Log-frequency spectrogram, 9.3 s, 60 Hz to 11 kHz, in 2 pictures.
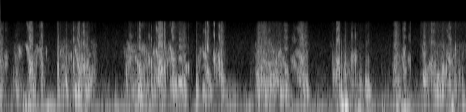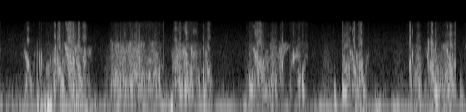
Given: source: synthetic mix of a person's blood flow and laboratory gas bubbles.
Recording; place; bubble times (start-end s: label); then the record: Doppler ultrasound of blood flow; subclavian vein
0.00-0.09 s: bubbles
0.12-0.50 s: bubbles
0.56-0.97 s: bubbles
1.23-1.92 s: bubbles
1.95-2.29 s: bubbles
2.53-3.10 s: bubbles
3.29-3.73 s: bubbles
3.91-4.11 s: bubbles
4.19-4.66 s: bubbles
4.89-5.58 s: bubbles
5.75-6.29 s: bubbles
6.37-6.79 s: bubbles
7.11-7.73 s: bubbles
8.08-8.35 s: bubbles
8.71-9.21 s: bubbles
9.30-9.33 s: bubbles
From the record:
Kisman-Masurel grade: 342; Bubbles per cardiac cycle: rolling drumbeat, 9 or more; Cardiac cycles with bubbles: 100%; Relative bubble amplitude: moderate (0.250 to 0.450); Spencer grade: 3 (all of the cardiac periods contain showers or single bubble signals, but not dominating or overriding the cardiac motion signals); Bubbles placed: anywhere in the cardiac cycle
